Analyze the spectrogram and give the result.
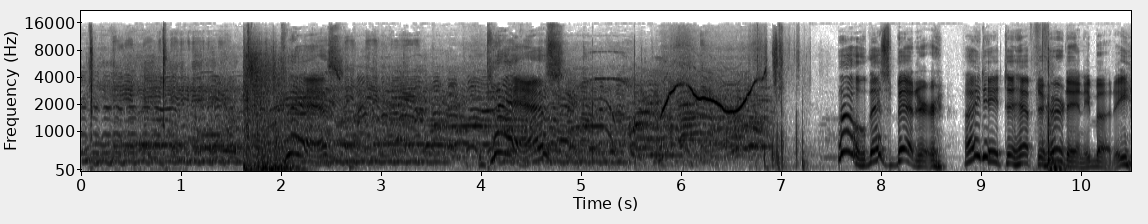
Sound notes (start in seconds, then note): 0.2 <i>class laughs</i>; 2.1 <i>laughter continues</i>; 4.9 <i>whistles</i>; 6.3 <i>laughter stops</i>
